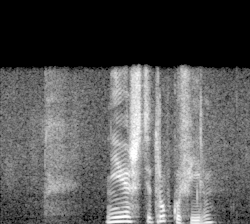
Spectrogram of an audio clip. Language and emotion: Russian, neutral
